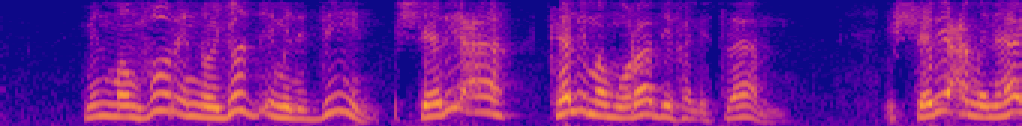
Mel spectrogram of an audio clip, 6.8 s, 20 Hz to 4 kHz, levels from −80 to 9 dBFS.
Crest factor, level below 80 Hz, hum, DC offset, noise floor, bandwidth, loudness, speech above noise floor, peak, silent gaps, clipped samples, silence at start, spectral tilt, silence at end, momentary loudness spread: 14 dB; -58 dBFS; none; under 0.1%; -61 dBFS; 4 kHz; -19 LUFS; 42 dB; -6 dBFS; none; under 0.1%; 0.55 s; -10.5 dB/octave; 0 s; 13 LU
